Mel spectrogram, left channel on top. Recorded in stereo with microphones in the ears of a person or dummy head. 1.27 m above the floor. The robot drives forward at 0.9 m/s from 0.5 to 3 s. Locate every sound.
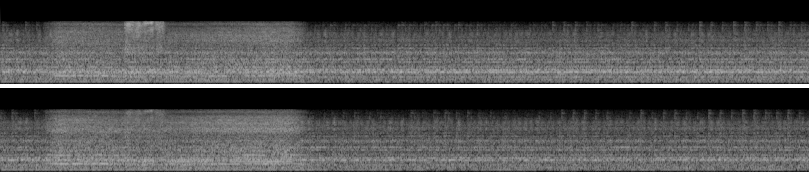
1.2 s writing: 25° left (ahead or behind), 0.5 m; by 1.8 s 20° left (ahead or behind), 0.7 m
